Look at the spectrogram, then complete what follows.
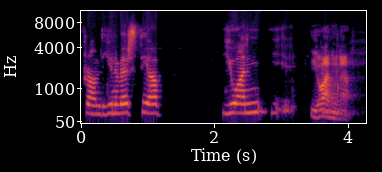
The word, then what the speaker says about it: Ioannina: yuan ioannina yuanina i i just checked it on internet to find the greek pronunciation because in ottoman documents we call it yanya so it has it it's written as yanya so i would i would say that's what i'd say i wouldn't say iranian i would say myself okay then it's close is closer than the english pronunciation yeah um so actually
